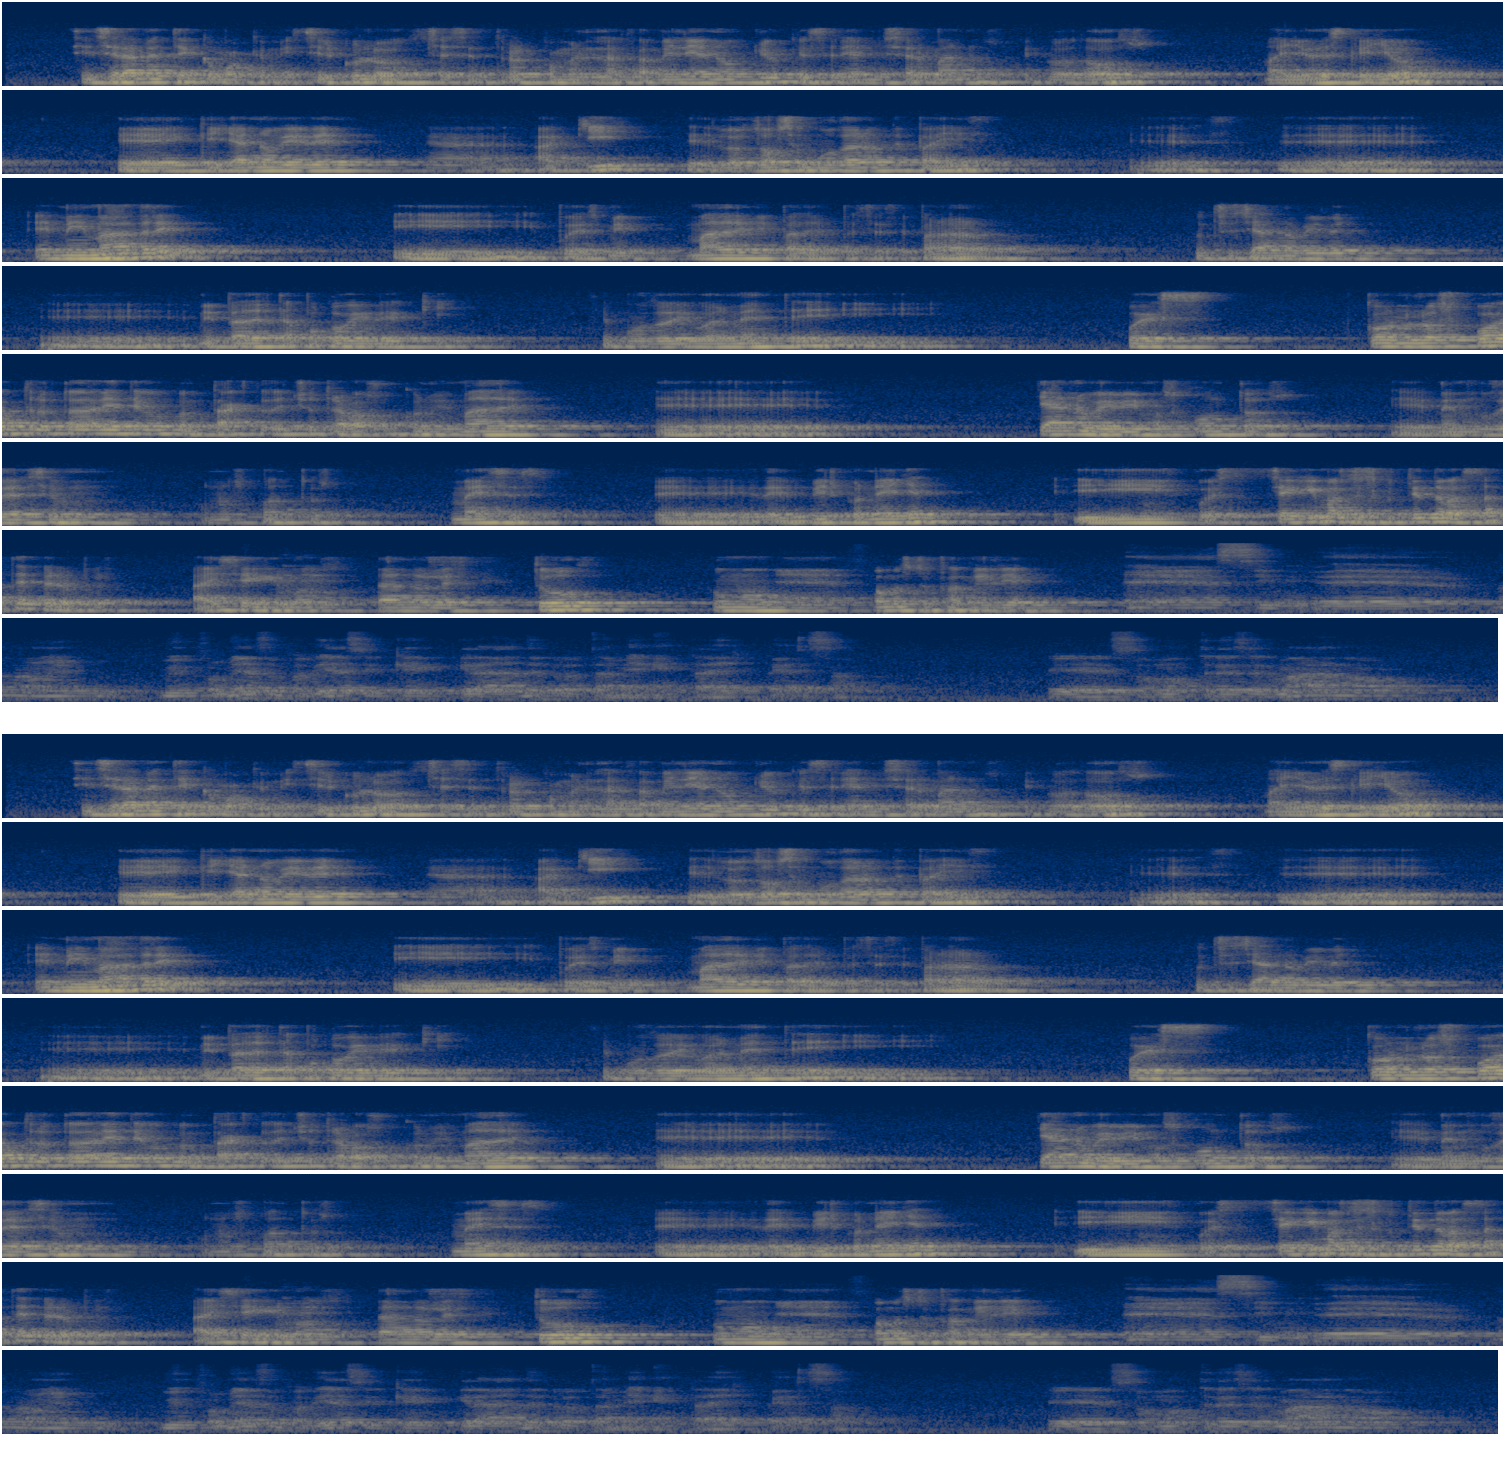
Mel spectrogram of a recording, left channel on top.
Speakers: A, on the left; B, on the right.
A: sinceramente como que mi círculo se centró como en la familia núcleo, que serían mis hermanos, tengo dos mayores que yo, eh, que ya no viven ah, aquí, eh, los dos se mudaron de país, este, eh, mi madre y pues mi madre y mi padre pues se separaron, entonces ya no viven, eh, mi padre tampoco vive aquí, se mudó igualmente y Pues con los cuatro todavía tengo contacto, de hecho trabajo con mi madre, eh, ya no vivimos juntos, eh, me mudé hace un- unos cuantos meses eh, de vivir con ella y
B: Ujú,
A: pues seguimos discutiendo bastante, pero pues ahí seguimos
B: ujú.
A: dándole. ¿Tú cómo,
B: Eh,
A: cómo es tu familia?
B: eh, sí, mi, eh, bueno, mi, mi familia se podría decir que es grande, pero también está dispersa. Eh, somos tres hermanos,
